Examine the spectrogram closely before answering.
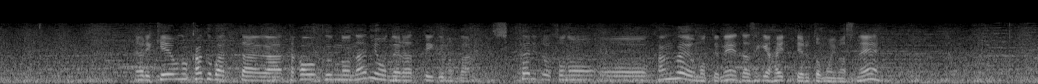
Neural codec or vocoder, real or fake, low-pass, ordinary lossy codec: none; real; 7.2 kHz; none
